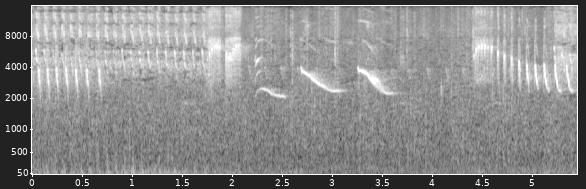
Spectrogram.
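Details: Whistled song of a white-rumped shama, used for training birds to sing day and night: three clean downward-sliding whistles in a row, with steady high buzzing pulses before and after.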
